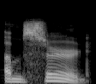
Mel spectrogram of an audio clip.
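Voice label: "absurd", USA, male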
